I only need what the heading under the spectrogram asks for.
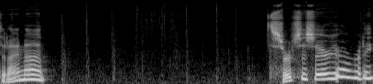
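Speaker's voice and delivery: voice cracks, breaking very high. Playing a game and wondering aloud, voice cracking. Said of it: "Voice broke there".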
